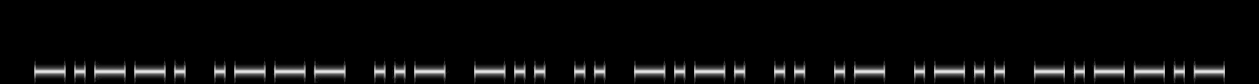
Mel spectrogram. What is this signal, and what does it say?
Morse code, heard as a keyed tone, about 12 wpm, 600 Hz. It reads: <KN>JUDICIAL)
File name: CW / Practice / NationalCapitals12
